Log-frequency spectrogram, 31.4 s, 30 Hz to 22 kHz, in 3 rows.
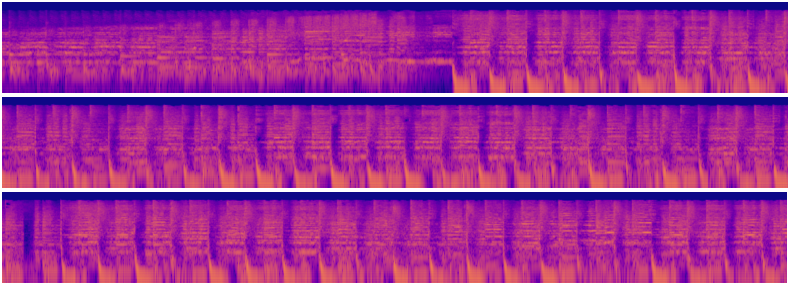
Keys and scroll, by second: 5.1 Down, 27.9 ctrl+j.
